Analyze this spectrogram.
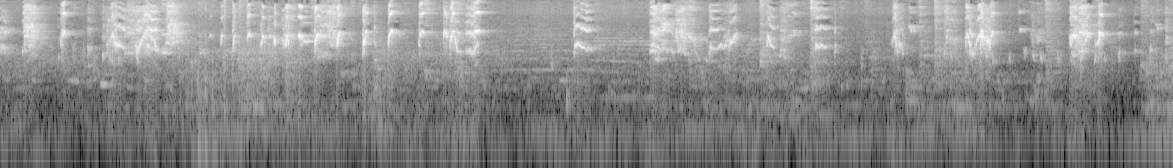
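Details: Lovebirds in the morning: bursts of shrill, high chirps and squeaky twitters, clustered densely in the first half, then coming in spaced groups of sharp notes with short pauses between them.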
